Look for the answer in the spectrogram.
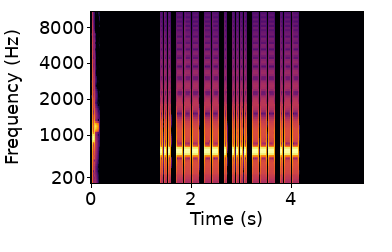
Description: Morse code, heard as a keyed tone, about 30 wpm, 700 Hz. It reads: SOMEHOW
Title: Top 1501-1750 Words 30wpm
